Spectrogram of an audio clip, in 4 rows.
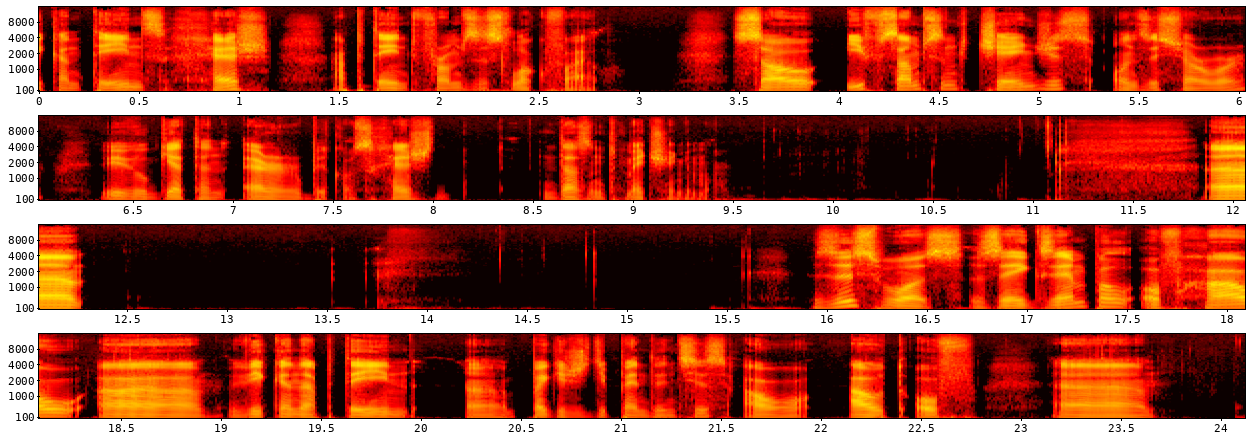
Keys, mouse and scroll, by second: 9.8 ctrl+s, 12.5 click, 15.6 ctrl+space, 15.7 ctrl+p, 16.3 ctrl+p, 16.8 ctrl+p, 17.1 ctrl+a.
